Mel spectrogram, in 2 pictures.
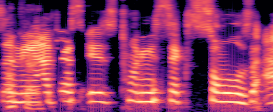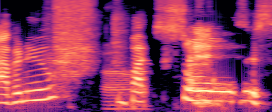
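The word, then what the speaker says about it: Sowles: It's It's always been 26 and the address is 26 Souls Avenue, but Souls is spelled S O W L E S, but it's pronounced Souls like S O U Ls.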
